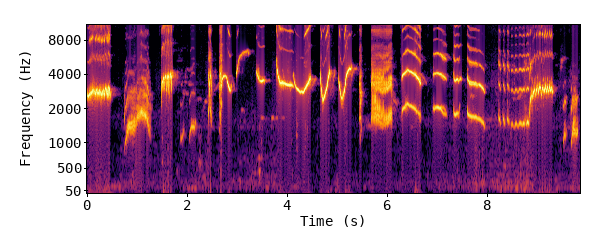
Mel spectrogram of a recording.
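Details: Richly varied jalak suren song, gacor with full isian, used to train starlings: buzzy opening notes, a run of wavering high whistles, then repeated falling two-part whistles and a harsh rattle.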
